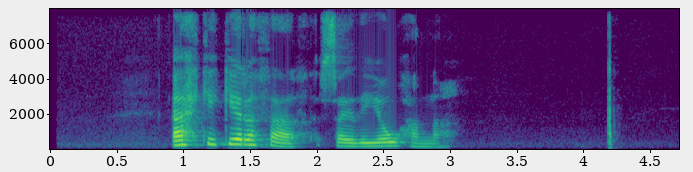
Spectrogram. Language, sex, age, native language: Icelandic, female, 20-29, Icelandic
